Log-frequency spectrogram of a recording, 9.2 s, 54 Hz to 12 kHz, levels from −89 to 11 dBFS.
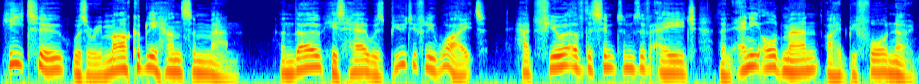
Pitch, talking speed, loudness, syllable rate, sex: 130 Hz, 190 wpm, -16 LUFS, 5.5 syllables/s, male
